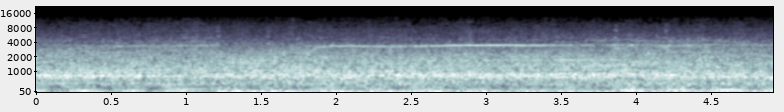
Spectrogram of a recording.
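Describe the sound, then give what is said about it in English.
Sustained, loud applause and cheering from a sparse football stadium crowd as Tua Tagovailoa takes the field for the first time, with Fitz leading the ovation during a 24-0 blowout of the New York Jets. A dense wash of clapping and roaring holds steady throughout, with a faint high whistle drifting over it. “There's hardly anyone in this building, but it's still loud.”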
